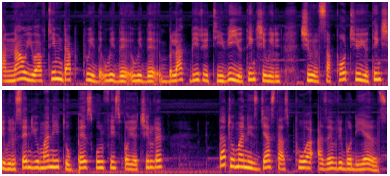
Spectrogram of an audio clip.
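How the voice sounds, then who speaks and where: Speech comes at a fairly quick pace with a Kenyan accent. Music plays in the background. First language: Luo. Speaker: YouTube commentary host. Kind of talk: online commentary rant. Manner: animated.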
